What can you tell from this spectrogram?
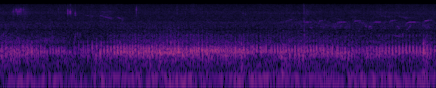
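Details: A crowd of spawning frogs at Silton Forest: continuous overlapping croaks blur into a rapid, rolling purr, rising slightly in the middle, with a faint high bird call in the background.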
